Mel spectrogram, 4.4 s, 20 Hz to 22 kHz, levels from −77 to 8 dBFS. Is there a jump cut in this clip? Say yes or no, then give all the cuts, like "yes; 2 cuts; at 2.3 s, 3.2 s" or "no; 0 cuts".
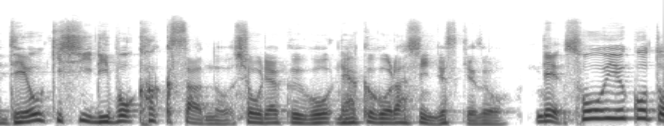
yes; 1 cut; at 3.5 s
